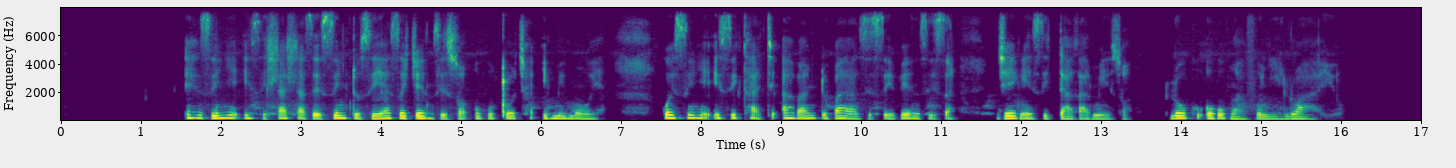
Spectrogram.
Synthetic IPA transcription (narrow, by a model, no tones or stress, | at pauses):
eziɲɛʔiziɬaɬa̰zḛsintʼuzijasɛt͡ʃʼend͡zʱḭswa̰ʔuɣuǃɔt͡ʃʼaimimɔja | ɣwesiɲɛ̰ʔisikʰa̰tʰiʔaβantʼuβajazisɛ̰βend͡zʱḭsa̰ | nd͡ʒʱɛŋḛzid̥ʱaɣa̰mizwa | lokʰṵʔoɣuŋavṵɲɛlwaːjɔ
